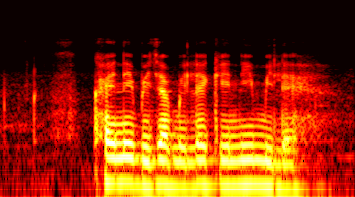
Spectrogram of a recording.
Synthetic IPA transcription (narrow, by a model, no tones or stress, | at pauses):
kʰəjnibid͡ʒamɪlekinimɪleː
